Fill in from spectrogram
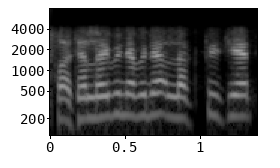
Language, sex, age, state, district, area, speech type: Santali, male, 45-60, Odisha, Mayurbhanj, rural, conversation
